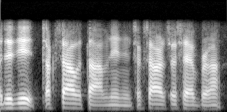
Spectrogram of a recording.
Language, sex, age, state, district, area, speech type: Manipuri, male, 30-45, Manipur, Chandel, rural, conversation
